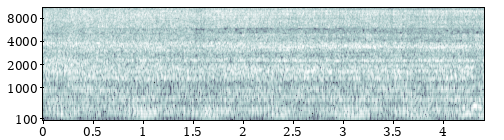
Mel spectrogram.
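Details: Generator just repaired by a young local mechanic and pull-started: small engine holds a steady, even buzzing note with no misses or knocks, running smoothly.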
